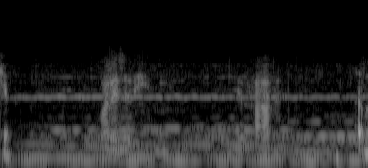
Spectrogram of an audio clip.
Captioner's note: on phone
